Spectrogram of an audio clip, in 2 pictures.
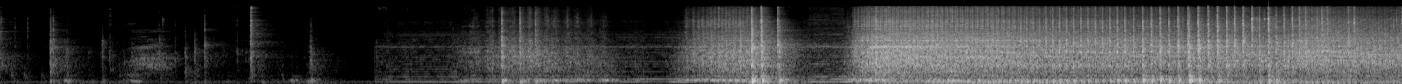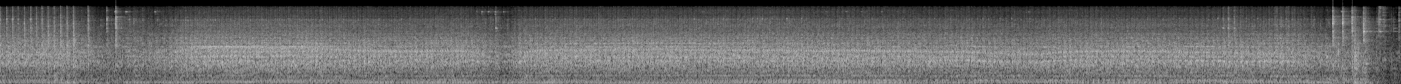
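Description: Reciprocating saw with a Milwaukee double duty blade cutting through a rusted, stripped steel bolt on a fuel tank strap. After a few light clicks and two short bursts, it runs steadily for about twenty seconds with a wavering whine, then stops suddenly near the end.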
